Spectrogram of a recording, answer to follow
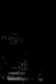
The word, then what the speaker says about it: Kihon: I don't know how to pronounce this, but Sam wants to know if you're going to make any more Kihons. Kihons.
